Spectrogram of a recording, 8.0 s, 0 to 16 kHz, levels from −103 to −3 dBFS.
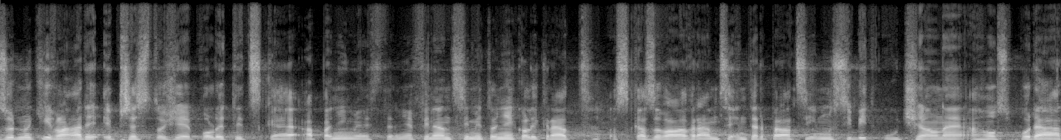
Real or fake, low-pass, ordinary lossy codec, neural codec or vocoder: real; 14.4 kHz; Opus, 32 kbps; none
